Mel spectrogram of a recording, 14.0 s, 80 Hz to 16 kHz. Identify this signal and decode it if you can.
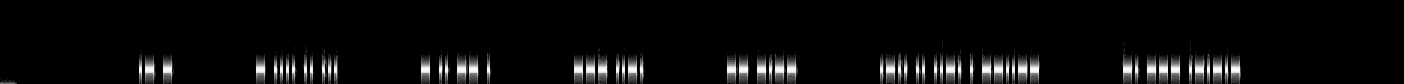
Morse code, heard as a keyed tone, about 40 wpm, 700 Hz. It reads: AT THIS TIME OF MY LIFE, NO.
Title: 4x Word-Spacing - Sentences from Top 300 Words - 40wpm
